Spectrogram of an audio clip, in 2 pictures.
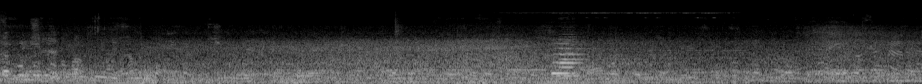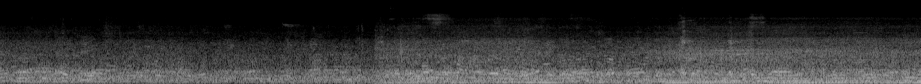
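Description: A crowd of protesters chants loudly outdoors.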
